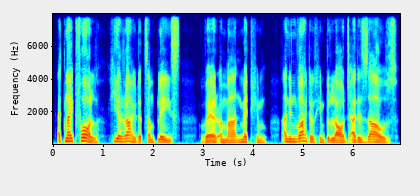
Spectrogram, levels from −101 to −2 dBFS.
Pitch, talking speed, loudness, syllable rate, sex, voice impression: 140 Hz, 175 wpm, -20 LUFS, 4.9 syllables/s, male, very masculine, adult-like, slightly middle-aged, thick, slightly relaxed, slightly weak, slightly dark, slightly soft, clear, fluent, slightly cool, intellectual, slightly refreshing, sincere, calm, slightly mature, slightly friendly, slightly reassuring, slightly unique, slightly elegant, slightly wild, lively, strict, slightly intense, slightly light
